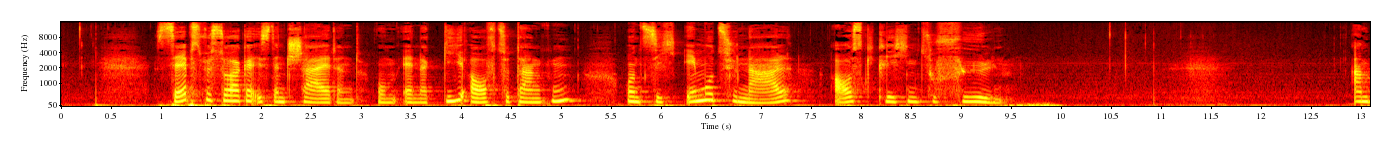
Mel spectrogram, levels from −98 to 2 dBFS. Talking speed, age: 60 wpm, 20-39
